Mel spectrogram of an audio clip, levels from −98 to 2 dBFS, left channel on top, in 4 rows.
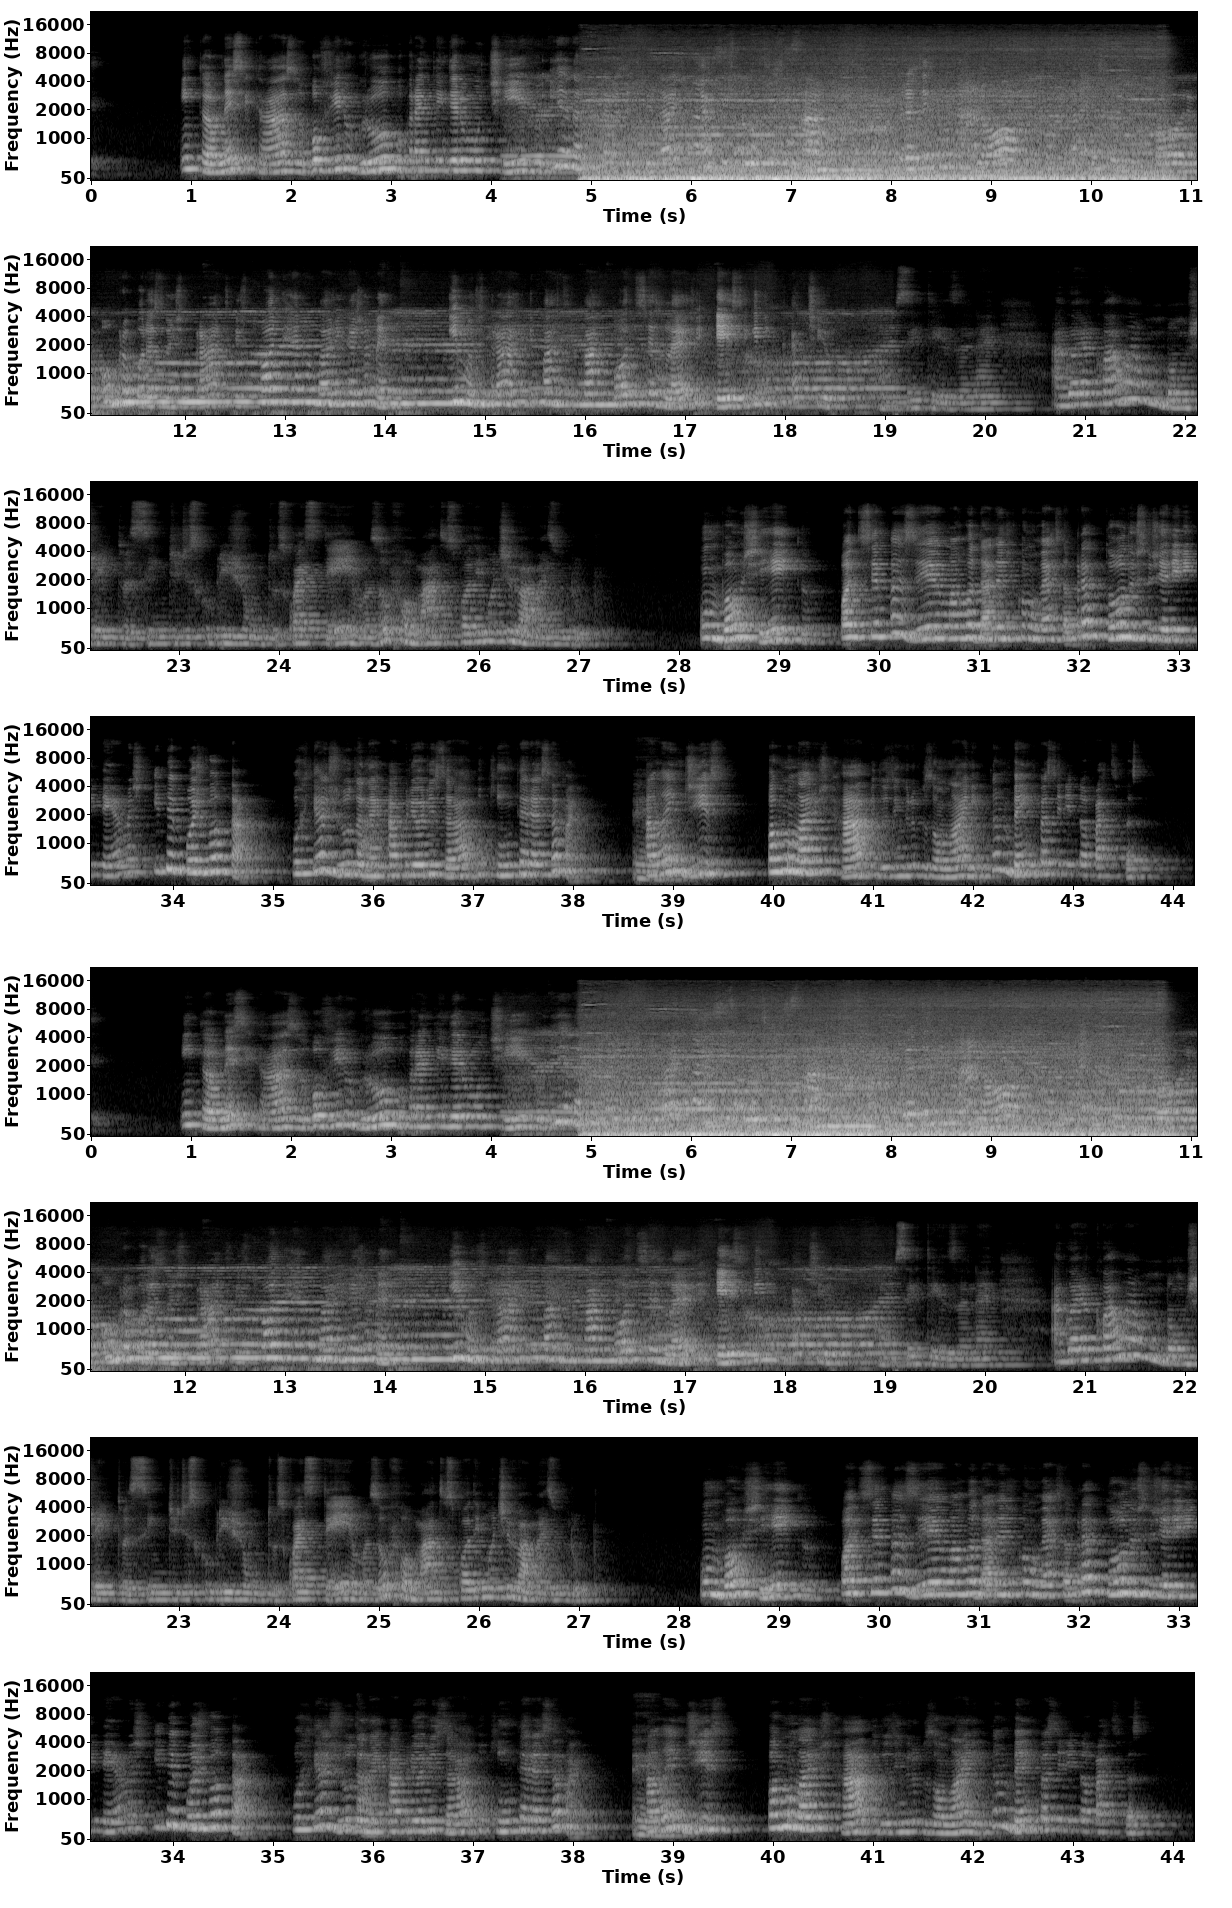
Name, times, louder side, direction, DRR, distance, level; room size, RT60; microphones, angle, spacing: voice 1, 0.9-7.6 8.1-14.1 14.6-18.6 28.2-29.3 29.6-34.8 35.2-37.0 37.2-38.1 38.7-39.5 40.0-43.6, left 1 dB, 35° left, 1 dB, 0.5 m, -34 dB
sound 1, 4.1-19.1, equal, 10° right, 0.9 m, -36 dB
sound 2, 4.9-10.8, equal, 45° right, 0.5 m, -24 dB
voice 2, 7.7-8.2 18.9-27.0 35.8-36.0 38.6-38.9, right 1 dB, 75° right, -2 dB, 0.8 m, -41 dB
2.5 x 2.1 x 3.3 m, 0.92 s
head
